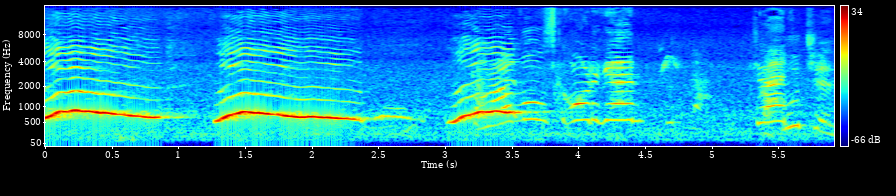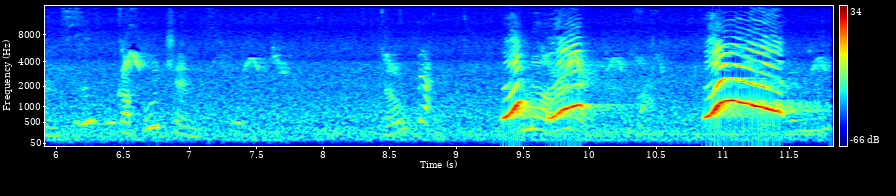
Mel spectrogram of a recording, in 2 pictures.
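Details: Gibbons singing in the morning: loud, clear hooted notes that slide down, then rise sharply, coming in bursts with quieter wavering calls between them.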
